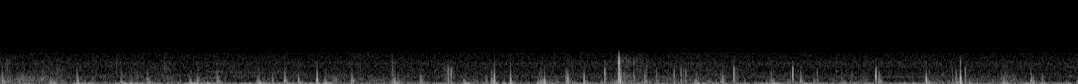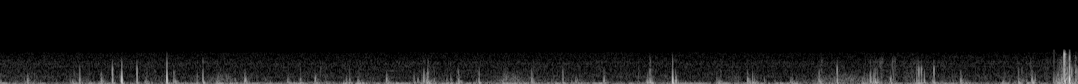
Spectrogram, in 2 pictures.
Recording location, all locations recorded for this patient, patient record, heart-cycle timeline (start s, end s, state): aortic valve (AV)
aortic valve (AV)+pulmonary valve (PV)
#Age: nan
#Sex: Female
#Height: nan
#Weight: nan
#Pregnancy status: True
#Murmur: Absent
#Murmur locations: nan
#Most audible location: nan
#Systolic murmur timing: nan
#Systolic murmur shape: nan
#Systolic murmur grading: nan
#Systolic murmur pitch: nan
#Systolic murmur quality: nan
#Diastolic murmur timing: nan
#Diastolic murmur shape: nan
#Diastolic murmur grading: nan
#Diastolic murmur pitch: nan
#Diastolic murmur quality: nan
#Outcome: Normal
#Campaign: 2015 screening campaign
0.00	1.62	unannotated
1.62	1.88	diastole
1.88	2.04	S1
2.04	2.18	systole
2.18	2.26	S2
2.26	2.58	diastole
2.58	2.70	S1
2.70	2.84	systole
2.84	2.94	S2
2.94	3.24	diastole
3.24	3.34	S1
3.34	3.47	systole
3.47	3.58	S2
3.58	3.88	diastole
3.88	4.04	S1
4.04	4.17	systole
4.17	4.30	S2
4.30	4.57	diastole
4.57	4.74	S1
4.74	4.89	systole
4.89	5.02	S2
5.02	5.38	diastole
5.38	5.52	S1
5.52	5.65	systole
5.65	5.76	S2
5.76	6.14	diastole
6.14	6.28	S1
6.28	6.44	systole
6.44	6.60	S2
6.60	6.93	diastole
6.93	7.04	S1
7.04	7.18	systole
7.18	7.30	S2
7.30	7.70	diastole
7.70	7.82	S1
7.82	8.00	systole
8.00	8.10	S2
8.10	9.22	diastole
9.22	9.36	S1
9.36	9.52	systole
9.52	9.67	S2
9.67	10.00	diastole
10.00	10.14	S1
10.14	10.28	systole
10.28	10.40	S2
10.40	10.78	diastole
10.78	10.90	S1
10.90	11.06	systole
11.06	11.14	S2
11.14	11.50	diastole
11.50	11.64	S1
11.64	11.77	systole
11.77	11.89	S2
11.89	12.46	diastole
12.46	12.58	S1
12.58	12.76	systole
12.76	12.88	S2
12.88	21.57	unannotated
